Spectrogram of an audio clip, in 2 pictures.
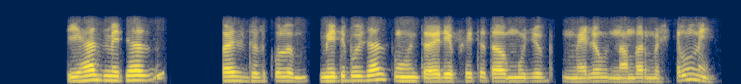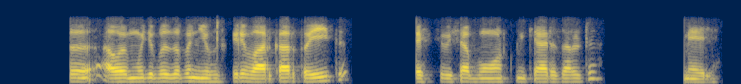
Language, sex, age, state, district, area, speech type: Kashmiri, male, 18-30, Jammu and Kashmir, Anantnag, rural, conversation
